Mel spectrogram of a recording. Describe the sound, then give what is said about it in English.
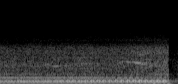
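Cars drive past outside in Dalton, Georgia, a steady low rumble of engines and road noise that holds at an even level for nearly two seconds before cutting off abruptly. No one speaks. “I'll hear the cars go by.”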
